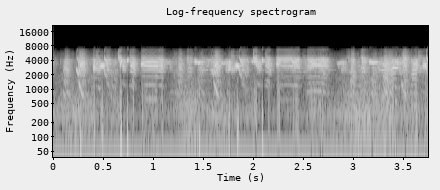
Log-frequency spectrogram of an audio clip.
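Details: Normal cock and fawn hen zebra finches bred in 2012; busy stream of nasal buzzy notes and sharp chirps, overlapping and almost unbroken, slightly hoarse harmonic tone.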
